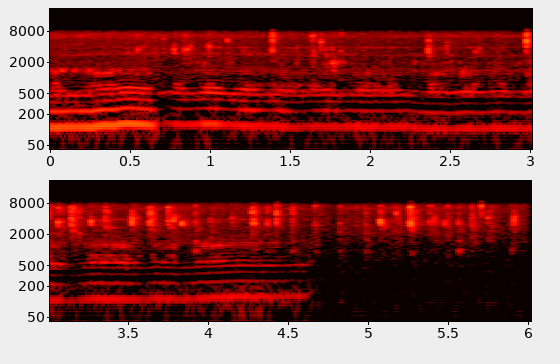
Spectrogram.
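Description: Faint computer keyboard typing, a run of quick light key clicks, over a person humming one low, steady note that stops a little before the end.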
